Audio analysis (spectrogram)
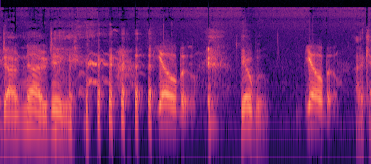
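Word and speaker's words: Byobu: Biobu. Biobu. Okay. So the B-Y-O is Bio, and then B-U, Bu.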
